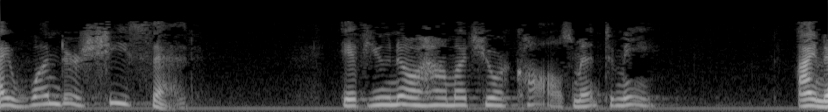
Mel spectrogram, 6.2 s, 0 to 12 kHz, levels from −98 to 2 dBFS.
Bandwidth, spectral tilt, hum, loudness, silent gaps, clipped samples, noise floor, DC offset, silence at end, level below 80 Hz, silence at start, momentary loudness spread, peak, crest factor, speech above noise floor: 6.2 kHz; -5.5 dB/octave; none; -38 LUFS; none; under 0.1%; -60 dBFS; under 0.1%; 0 s; -74 dBFS; 0 s; 14 LU; -16 dBFS; 22 dB; 23 dB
